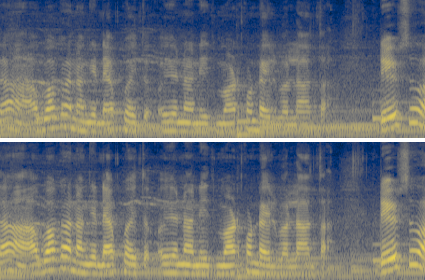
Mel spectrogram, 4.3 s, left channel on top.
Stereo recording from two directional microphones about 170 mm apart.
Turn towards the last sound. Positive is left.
turn(degrees=-15)  # may be behind; listen again after turning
